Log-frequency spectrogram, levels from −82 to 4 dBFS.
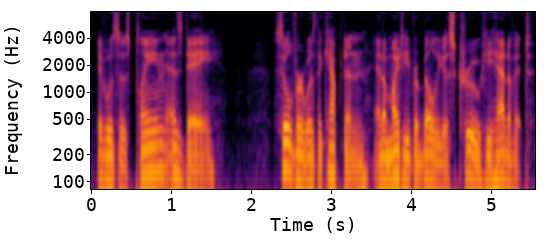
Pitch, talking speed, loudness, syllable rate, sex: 95 Hz, 205 wpm, -19 LUFS, 5.1 syllables/s, male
